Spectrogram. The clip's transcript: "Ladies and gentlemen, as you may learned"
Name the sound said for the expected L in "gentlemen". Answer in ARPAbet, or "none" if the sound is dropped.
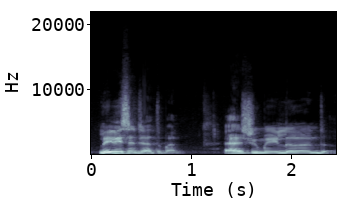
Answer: none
